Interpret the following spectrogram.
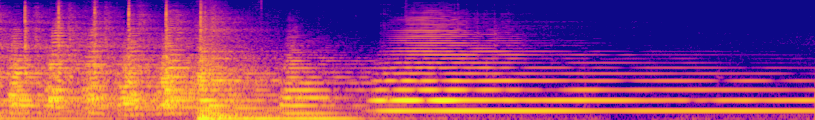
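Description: Symphony orchestra playing with accented, rhythmic full-orchestra chords for the first second or two, then a French horn holding one long note over near silence from the rest of the band.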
